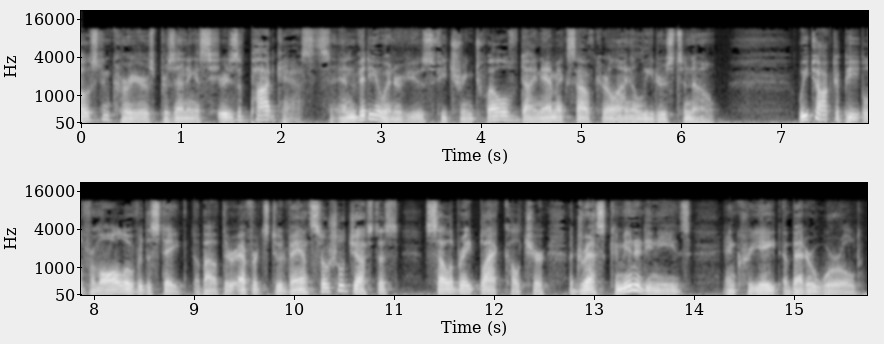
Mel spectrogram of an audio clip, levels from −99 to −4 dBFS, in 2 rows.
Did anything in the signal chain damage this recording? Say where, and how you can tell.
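Yes. Low-delay AAC compression runs through the whole clip. The speech is plainly rough and grainy, with noise filling the gaps between harmonics and a top band that sounds lowered or synthetic. That points to the codec stage, most likely AAC-ELD, the low-delay AAC used on video calls, at a bitrate around 32 kbps. At that rate the coder has too few bits for its roughly 500 spectral lines per frame, so the quantisation noise shows.

AAC frame loss with concealment is a network-stage fault heard four times: 1.31 to 1.41 s just before "of podcasts and video", 5.33 to 5.50 s just before "leaders to know", 7.71 to 7.80 s, and 9.41 to 9.44 s between "over the state about" and "efforts to advance social". Each is a short smeared, noisy or phasey patch where the decoder rebuilt missing frames from the last good spectrum. The first three each total about 60 ms, which fits three 20 ms frames. At 5.33 s that loss is scattered over 160 ms in runs of about 20 ms. 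The last is a single 20 ms gap.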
